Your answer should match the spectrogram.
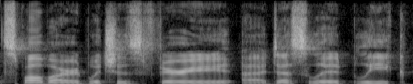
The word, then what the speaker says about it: Svalbard: So tell us the story about this next one, which is pronounced Svalbard.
